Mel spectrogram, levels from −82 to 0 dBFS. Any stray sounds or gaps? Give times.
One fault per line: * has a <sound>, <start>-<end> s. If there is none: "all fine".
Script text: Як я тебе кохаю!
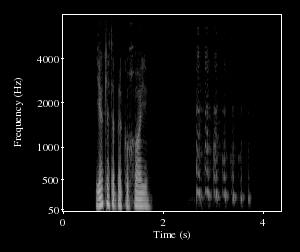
* has a laugh, 2.5-3.8 s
